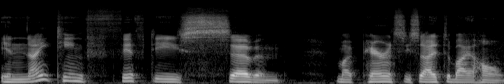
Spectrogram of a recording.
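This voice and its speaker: The speaker has an American accent and ordinary pitch variation. The pace is fairly slow. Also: man, medium pitch for a man. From Tucson, Arizona. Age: 60s. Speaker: museum executive director. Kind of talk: podcast interview.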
